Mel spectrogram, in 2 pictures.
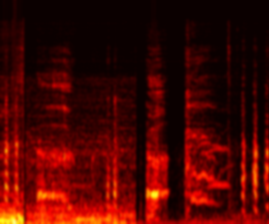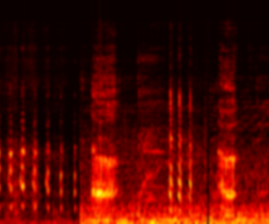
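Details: Person deliberately burping while driving: long, loud belches, one with rapid fluttering pulses, over car engine rumble.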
